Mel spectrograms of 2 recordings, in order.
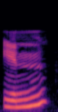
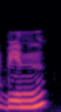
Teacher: یہ 2 زبر 2 زیر 2 پیش، یہ پڑھنے میں نون ہی کی آواز آتی ہے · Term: نون کی آواز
